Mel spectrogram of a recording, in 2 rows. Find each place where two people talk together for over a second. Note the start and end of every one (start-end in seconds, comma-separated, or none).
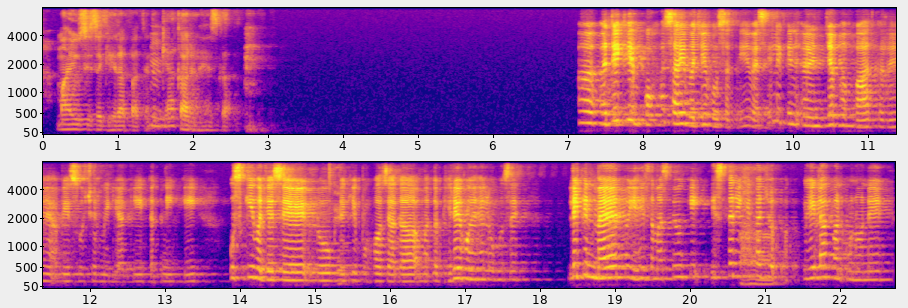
none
